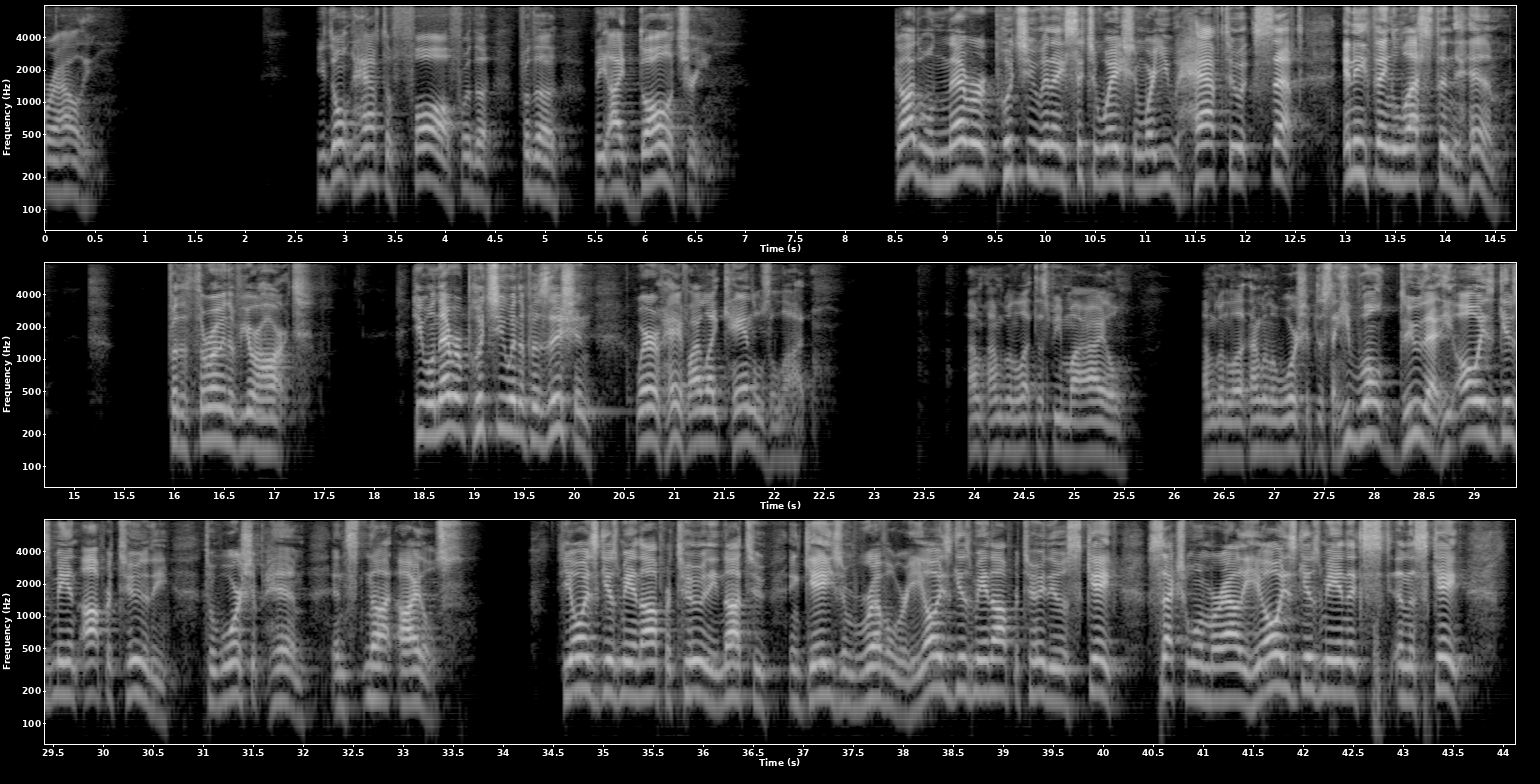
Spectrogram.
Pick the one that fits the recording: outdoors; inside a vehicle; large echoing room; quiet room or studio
large echoing room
